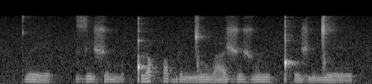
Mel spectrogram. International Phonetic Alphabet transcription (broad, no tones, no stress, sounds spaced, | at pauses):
tʷ e | z i ʃ o m o ǃ ʉ qʷ i b e ŋ͡ǀ u w a ʒ ɵ ʒ w ɨː ǃʰ e ʒ ŋ͡ǀ e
